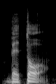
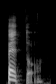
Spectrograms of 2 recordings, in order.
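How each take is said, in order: First: The stress is on the second syllable. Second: The stress is on the first syllable. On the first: The speaker calls it wrong. "not Beto" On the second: The speaker calls it right. "the emphasis goes on the second to the last syllable. So that means it's Beto"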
